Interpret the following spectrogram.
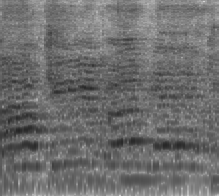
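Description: A woman singing a song live into a microphone, sliding up into a note at the start and then holding long notes, over her own strummed acoustic guitar.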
